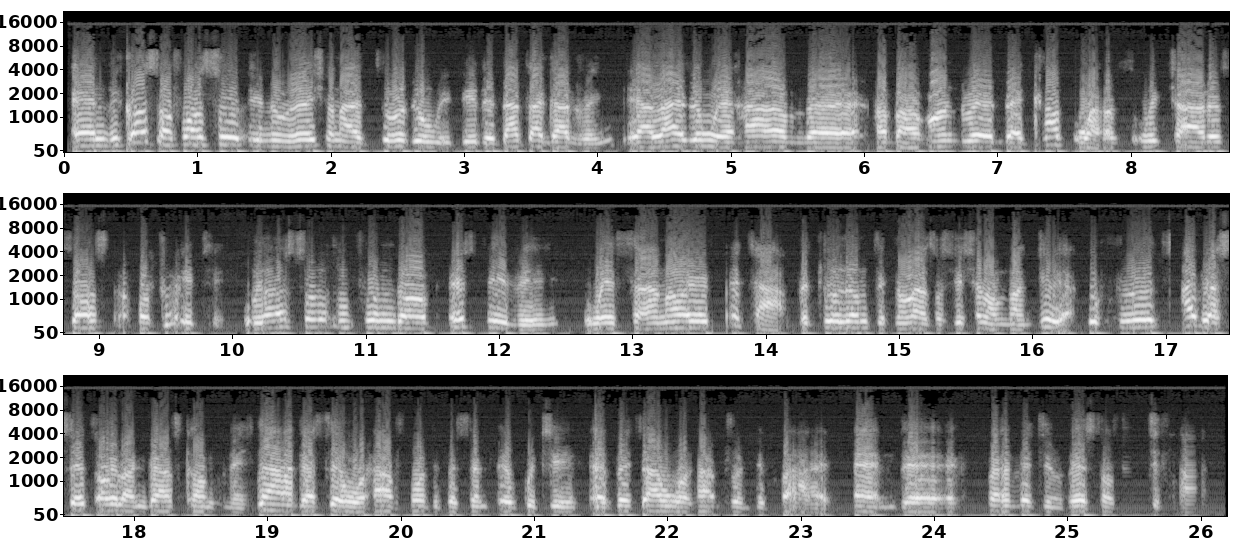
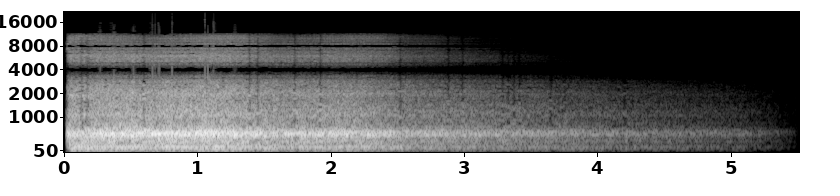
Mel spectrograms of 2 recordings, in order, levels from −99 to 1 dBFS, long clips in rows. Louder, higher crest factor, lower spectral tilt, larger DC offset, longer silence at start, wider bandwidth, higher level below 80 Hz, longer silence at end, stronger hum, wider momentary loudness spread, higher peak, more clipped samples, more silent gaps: about the same, -12 LUFS vs -13 LUFS; second, 10 dB vs 16 dB; about the same, -5.5 dB/octave vs -6.5 dB/octave; neither; about the same, 0.05 s vs 0 s; first, 16.5 kHz vs 11.5 kHz; about the same, -38 dBFS vs -42 dBFS; second, 0.25 s vs 2 s; neither; second, 8 LU vs 21 LU; about the same, 0 dBFS vs 0 dBFS; neither; neither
